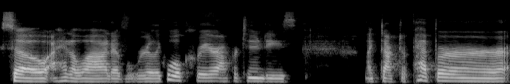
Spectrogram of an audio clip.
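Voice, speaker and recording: Against a quiet background, a woman with a Midwestern American accent speaks at a very deep, low pitch with fairly even intonation. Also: moderate pace. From US Midwest, northern Missouri. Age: 40s. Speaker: photographer and podcaster. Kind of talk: casual interview chat.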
